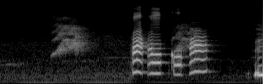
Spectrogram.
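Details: Pet green male Indian ringneck parakeet, said to know about ten words and several sentences, talking with its owner. A harsh screech is followed by a quick series of clipped, nasal, speech-like syllables, with a person's voice nearby.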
